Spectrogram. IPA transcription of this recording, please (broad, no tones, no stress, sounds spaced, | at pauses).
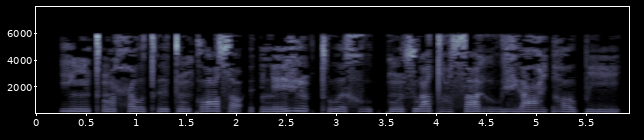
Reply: j ĩ tʼ õ ħ o tʼ ɨ t ũ k ɔ sˤ ʏ ʔ | l e vʲ ũ ʔ tʼ u ə̯ x ṳ ʔ k ũ s u tˤ ṳ sˤ ɨ ɦ ṳ vʲ ɨ ə̯ ʕ i̤ ʔ ɦ ɔ ʊ̯ p i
